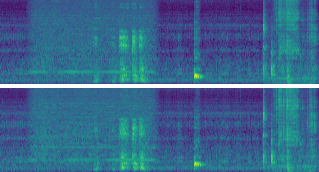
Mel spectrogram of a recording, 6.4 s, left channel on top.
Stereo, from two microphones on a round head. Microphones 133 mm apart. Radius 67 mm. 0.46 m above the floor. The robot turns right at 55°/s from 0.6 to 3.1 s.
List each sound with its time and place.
1.8 s throat clearing: 30° left (ahead or behind), 1.6 m
3.9 s a giggle: 20° left (ahead or behind), 0.6 m
5.2 s chewing: 25° right (ahead or behind), 0.8 m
